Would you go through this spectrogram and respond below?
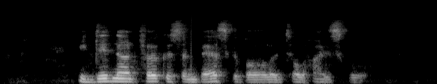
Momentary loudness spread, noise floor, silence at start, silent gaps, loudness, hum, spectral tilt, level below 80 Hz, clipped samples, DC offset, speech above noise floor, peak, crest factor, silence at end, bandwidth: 14 LU; -71 dBFS; 0.8 s; none; -24 LUFS; none; -7 dB/octave; -56 dBFS; under 0.1%; under 0.1%; 48 dB; -6 dBFS; 18 dB; 0.75 s; 8.2 kHz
